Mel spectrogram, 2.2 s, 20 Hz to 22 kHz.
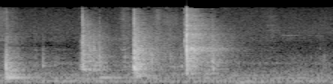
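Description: Bottom cover of an MSI GS73VR laptop being pried off its chassis: four sharp clicks in the first second and a half as the cover's edge snaps free.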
